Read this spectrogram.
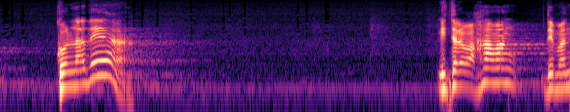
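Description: An elderly man speaks slowly and firmly into a microphone, heard over a loudspeaker in a large room.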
